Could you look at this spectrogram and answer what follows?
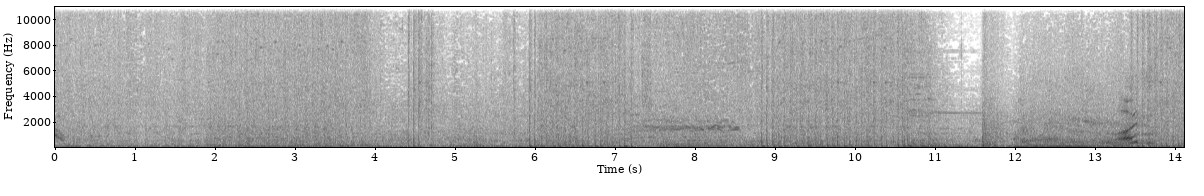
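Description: Gunfire in Death Stranding 2: On the Beach, a dense, continuous clatter of shots and impacts over a thick wash of battle noise lasting the whole stretch, fairly loud and close throughout.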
